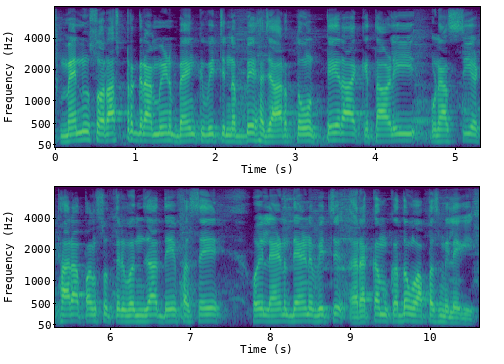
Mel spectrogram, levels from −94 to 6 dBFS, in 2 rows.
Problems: background sounds at intervals, background conversations at intervals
